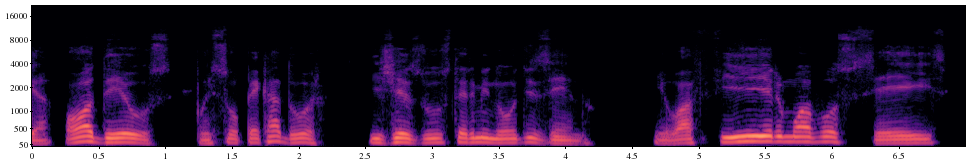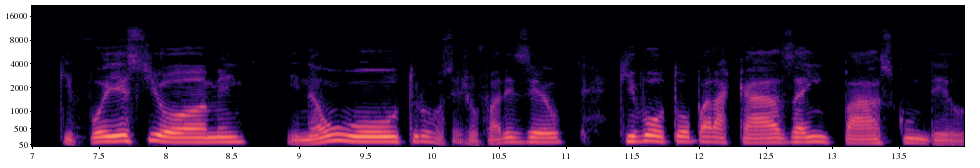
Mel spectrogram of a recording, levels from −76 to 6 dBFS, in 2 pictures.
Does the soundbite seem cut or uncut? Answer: cut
